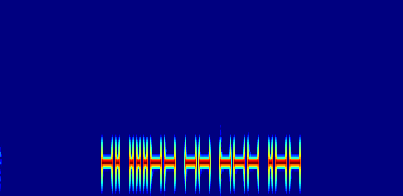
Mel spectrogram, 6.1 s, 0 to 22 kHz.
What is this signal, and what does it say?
Morse code, heard as a keyed tone, about 23 wpm, 700 Hz. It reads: N3MOW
